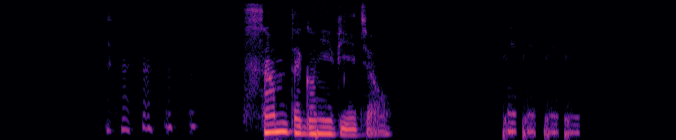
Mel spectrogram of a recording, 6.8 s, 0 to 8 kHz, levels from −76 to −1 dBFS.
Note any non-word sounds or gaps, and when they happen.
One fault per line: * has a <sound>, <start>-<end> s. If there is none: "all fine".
* has a laugh, 1.0-2.0 s
* has a laugh, 5.0-5.8 s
